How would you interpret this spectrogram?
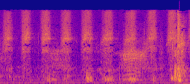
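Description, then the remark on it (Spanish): A man pants heavily: about eight loud, raspy breaths in a quick, steady rhythm, each in-and-out gasp harsh and breathy, with no talking. “¿Por qué jadea?”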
